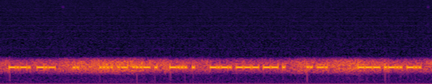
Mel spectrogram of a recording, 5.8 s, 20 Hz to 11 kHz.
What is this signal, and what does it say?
Morse code, heard as a keyed tone, about 48 wpm, 690 Hz, with radio noise. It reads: CK I HAVE BECOME IN OLD
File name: archived / CRSnet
